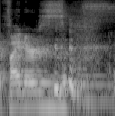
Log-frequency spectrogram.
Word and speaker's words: FighterZ: The other one I played there that I was looking forward to was the Dragon Ball FighterZ, which I think it's pronounced like that, even though it's a Z for fight. Yeah, FighterZ.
